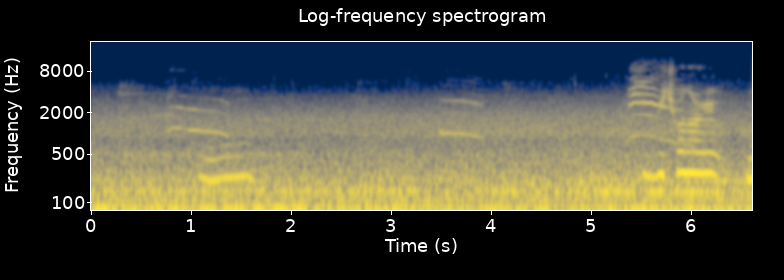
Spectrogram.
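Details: Newly arrived kittens, nine of them in a kitten cage after veterinary treatment, include one very talkative male who meows even when fed. They give thin, high meows that rise and fall, several overlapping near the end.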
